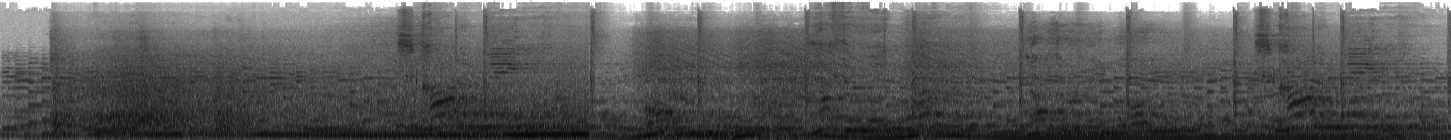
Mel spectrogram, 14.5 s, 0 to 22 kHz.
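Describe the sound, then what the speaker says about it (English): A 2018 Porsche 911 Turbo S fires up from cold, its engine blipping through several sharp, loud revs that rise and fall, then settling into a steady idle, heard up close. "We're going to do a cold start so you can hear that"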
